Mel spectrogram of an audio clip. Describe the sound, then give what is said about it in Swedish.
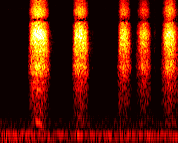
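A person imitates a woman leaning forward and sniffing at someone, with five quick, breathy inhales through the nose in an uneven rhythm, with no talking. “Hur tar Dahlia det att hon börjar sniffa på dig?”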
